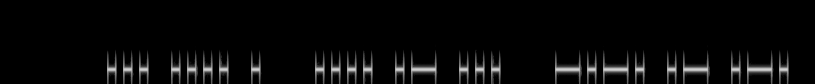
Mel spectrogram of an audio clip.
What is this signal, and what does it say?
Morse code, heard as a keyed tone, about 15 wpm, 700 Hz. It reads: SHE HAS CAR
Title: Sentences from Top 1100 Words 15wpm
